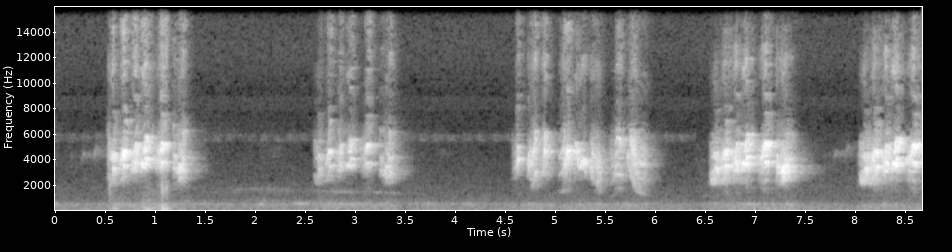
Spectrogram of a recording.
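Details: Ababil (swallow) chirping at a house in moonlight at Sehri time before dawn, recorded with a phone: five bursts of high, buzzy twittering, some with a lower soft knock beneath the first, separated by short silences.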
